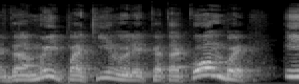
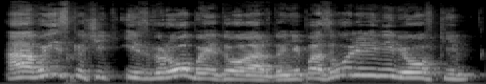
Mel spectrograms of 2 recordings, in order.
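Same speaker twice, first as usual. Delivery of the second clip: ordinary delivery, nothing marked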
